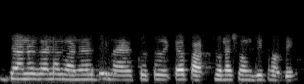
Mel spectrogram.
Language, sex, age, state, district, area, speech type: Bengali, female, 18-30, West Bengal, Malda, rural, conversation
